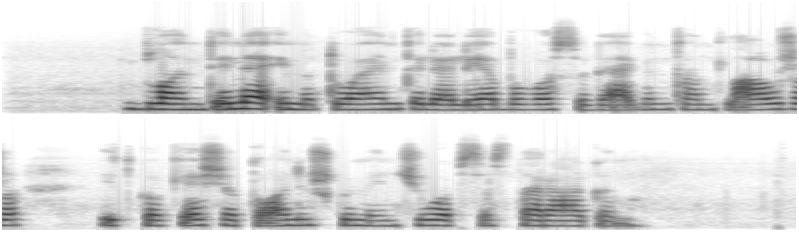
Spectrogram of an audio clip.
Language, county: Lithuanian, Kaunas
